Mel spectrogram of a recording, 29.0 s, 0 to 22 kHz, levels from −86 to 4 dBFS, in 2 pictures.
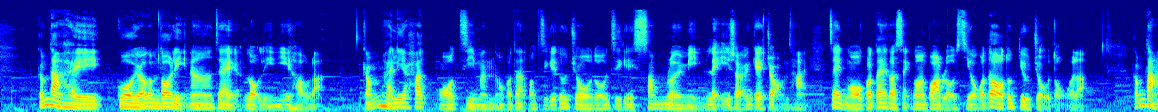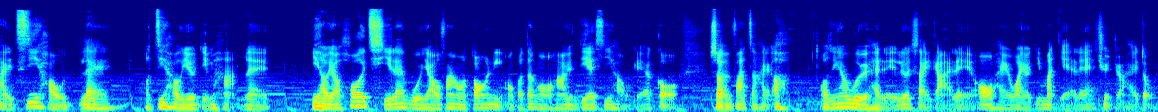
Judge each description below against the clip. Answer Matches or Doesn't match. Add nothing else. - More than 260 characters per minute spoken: Matches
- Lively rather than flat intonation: Doesn't match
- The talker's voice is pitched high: Doesn't match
